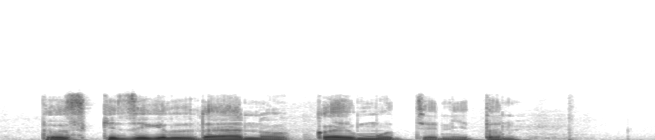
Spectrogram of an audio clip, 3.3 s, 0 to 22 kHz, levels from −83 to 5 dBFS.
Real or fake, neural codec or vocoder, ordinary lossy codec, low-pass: real; none; Opus, 64 kbps; 7.2 kHz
